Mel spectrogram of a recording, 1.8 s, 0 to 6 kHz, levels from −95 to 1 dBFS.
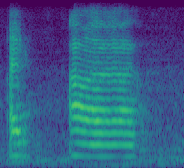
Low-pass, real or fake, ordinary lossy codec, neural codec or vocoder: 5.4 kHz; fake; Opus, 24 kbps; codec, 24 kHz, 1 kbps, SNAC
